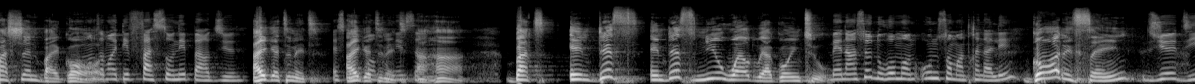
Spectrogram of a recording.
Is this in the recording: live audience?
yes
